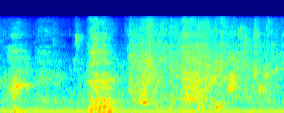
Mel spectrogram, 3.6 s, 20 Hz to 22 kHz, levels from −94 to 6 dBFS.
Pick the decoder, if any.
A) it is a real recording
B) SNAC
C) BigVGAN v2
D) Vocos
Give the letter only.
A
